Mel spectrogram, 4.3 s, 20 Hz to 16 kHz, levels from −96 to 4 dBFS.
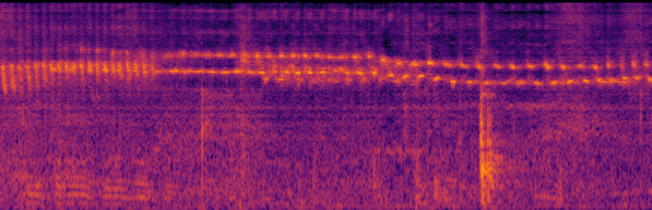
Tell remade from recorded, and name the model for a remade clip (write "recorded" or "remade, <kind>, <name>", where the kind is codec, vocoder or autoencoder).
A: remade, autoencoder, DAC-VAE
